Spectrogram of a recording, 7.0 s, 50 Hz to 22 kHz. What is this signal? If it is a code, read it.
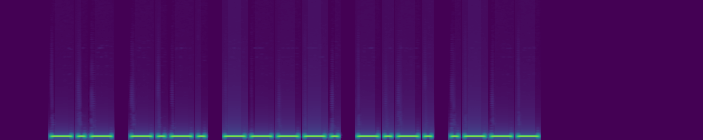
Morse code, heard as a keyed tone, about 18 wpm, 700 Hz. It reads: KC9CJ
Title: Speed Racing - USA 2x2 Call Signs 15wpm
